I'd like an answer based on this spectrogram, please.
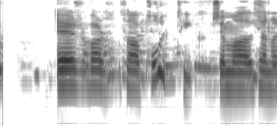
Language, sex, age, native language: Icelandic, male, 12, Icelandic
